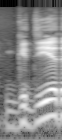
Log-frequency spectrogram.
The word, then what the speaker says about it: где: Next we have где, which is a bit of a weird thing to kind of pronounce. Где, где. A bit weird for English speakers, I guess.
